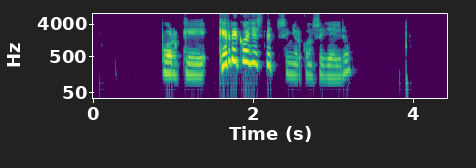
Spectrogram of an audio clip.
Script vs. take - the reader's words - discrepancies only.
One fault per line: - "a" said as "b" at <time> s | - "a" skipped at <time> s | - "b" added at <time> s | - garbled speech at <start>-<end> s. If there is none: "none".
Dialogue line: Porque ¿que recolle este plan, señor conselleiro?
- "plan" skipped at 2.2 s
